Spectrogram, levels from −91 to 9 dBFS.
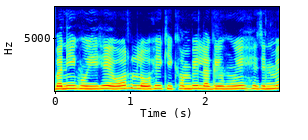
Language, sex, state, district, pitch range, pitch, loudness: Hindi, female, Chandigarh, Chandigarh, 250-270 Hz, 260 Hz, -13 LUFS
